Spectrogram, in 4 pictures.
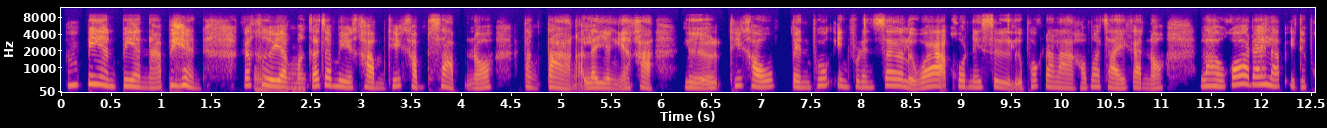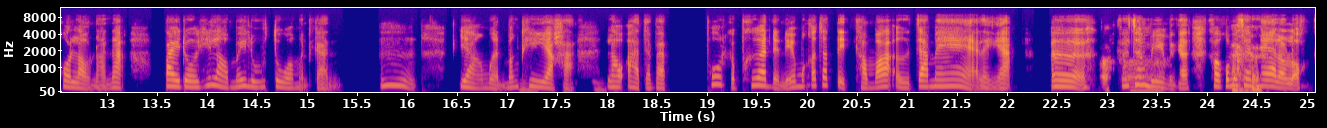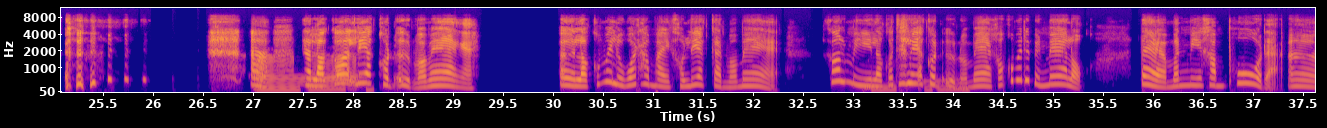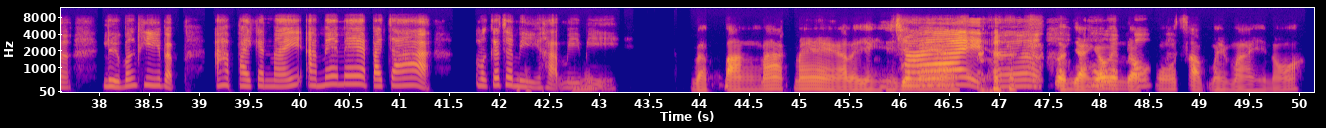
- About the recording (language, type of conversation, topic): Thai, podcast, ภาษากับวัฒนธรรมของคุณเปลี่ยนไปอย่างไรในยุคสื่อสังคมออนไลน์?
- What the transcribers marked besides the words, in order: laughing while speaking: "เปลี่ยน"; other background noise; chuckle; laugh; drawn out: "อืม"; laughing while speaking: "ก็จะ"; laughing while speaking: "อย่างงี้"; chuckle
